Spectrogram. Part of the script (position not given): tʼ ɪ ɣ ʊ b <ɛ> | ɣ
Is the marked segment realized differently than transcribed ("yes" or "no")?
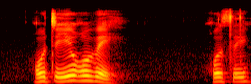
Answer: no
